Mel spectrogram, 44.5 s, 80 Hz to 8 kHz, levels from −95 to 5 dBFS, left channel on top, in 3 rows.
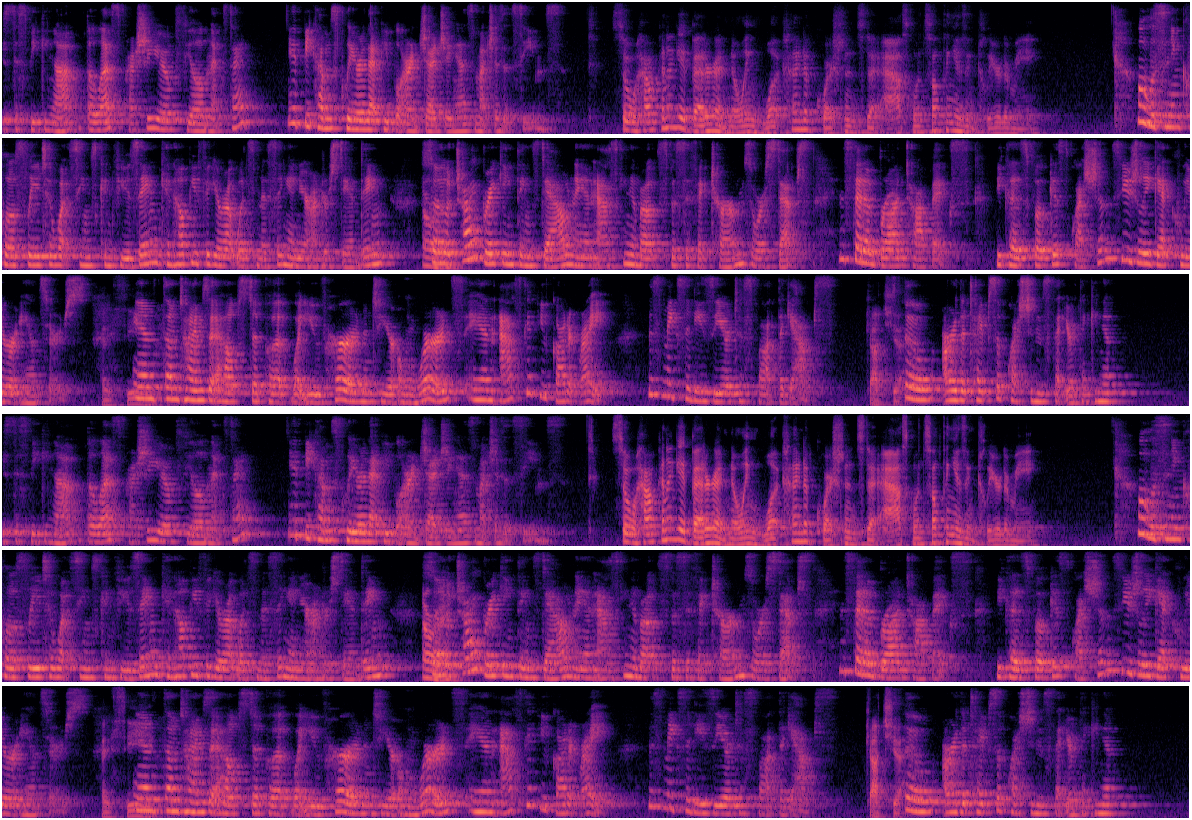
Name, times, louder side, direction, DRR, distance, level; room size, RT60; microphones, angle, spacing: voice 1, 0.0-3.1 3.6-6.8 13.9-31.0 31.3-37.2 37.8-40.0 41.0-43.5, left 1 dB, 55° left, 3 dB, 0.6 m, -31 dB
voice 2, 7.6-12.9 20.1-20.5 30.9-31.6 40.5-41.0, right 3 dB, 35° right, 10 dB, 0.4 m, -33 dB
10.5 x 4.5 x 2.3 m, 0.92 s
head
